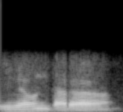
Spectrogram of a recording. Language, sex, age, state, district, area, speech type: Telugu, male, 18-30, Telangana, Khammam, urban, conversation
